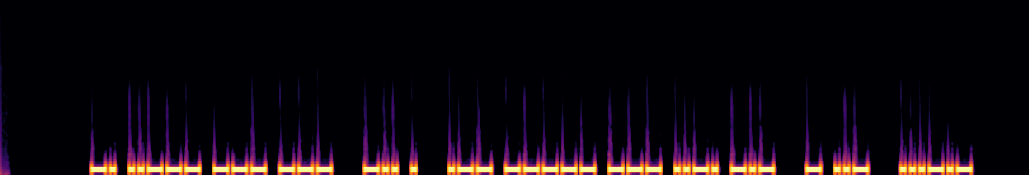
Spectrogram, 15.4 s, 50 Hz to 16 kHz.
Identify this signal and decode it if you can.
Morse code, heard as a keyed tone, about 17 wpm, 700 Hz. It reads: N2OO DE W0OFK TU <SK>
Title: K1USN SST QSO Practice 17wpm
